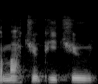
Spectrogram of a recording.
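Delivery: normal talking voice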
